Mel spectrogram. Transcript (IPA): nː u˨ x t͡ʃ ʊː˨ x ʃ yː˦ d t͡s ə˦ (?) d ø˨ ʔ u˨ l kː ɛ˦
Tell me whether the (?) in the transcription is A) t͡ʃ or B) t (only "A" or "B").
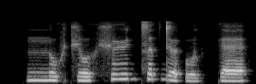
B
